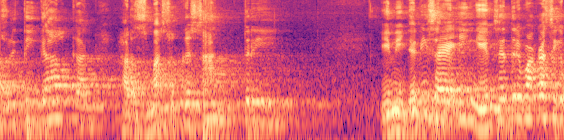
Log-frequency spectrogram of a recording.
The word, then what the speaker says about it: santri: Santri itu dari dua kata, satu bahasa Arab, satu lagi bahasa Sanskerta. San sebetulnya asalnya bukan san tapi sun, suntri, tapi dalam perkembangannya diucapkan santri.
